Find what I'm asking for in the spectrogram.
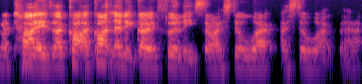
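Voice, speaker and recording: This woman has a bright, sharp tone, a medium pitch, ordinary pitch variation and a moderate pace. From northwest London, England. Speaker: librarian. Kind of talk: casual chat.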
